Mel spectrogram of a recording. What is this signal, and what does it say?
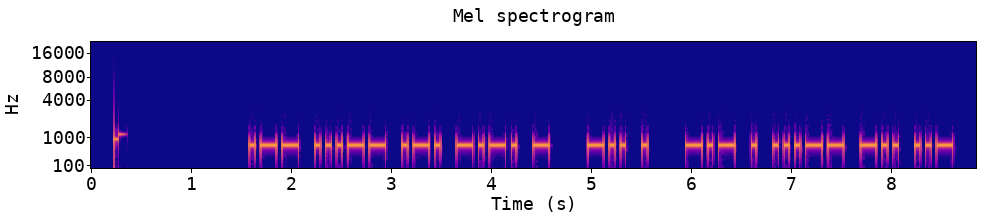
Morse code, heard as a keyed tone, about 22 wpm, 700 Hz. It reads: W3RCT DE KE3DU
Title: USA Callsign DE Callsign - 5 Characters - 22wpm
